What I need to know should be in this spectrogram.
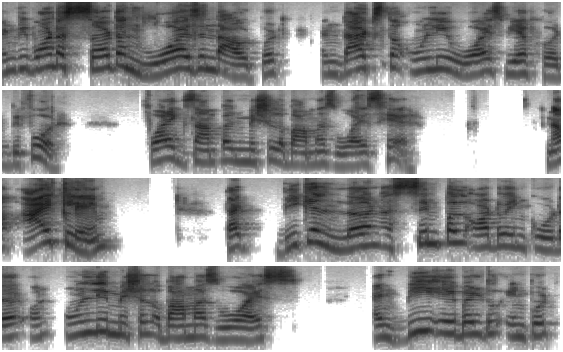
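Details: Adult speaker; normal speech.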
